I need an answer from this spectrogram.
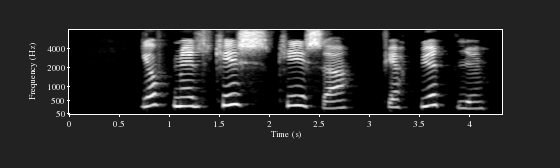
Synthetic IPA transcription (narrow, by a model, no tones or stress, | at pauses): jawpnɛlcʰɪscʰɪːsa | fjɛhpjœt̪lʏ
